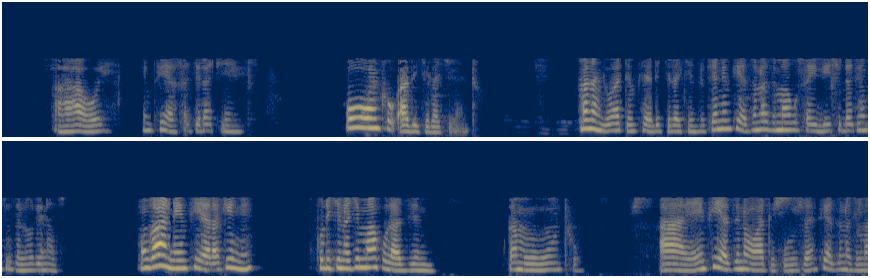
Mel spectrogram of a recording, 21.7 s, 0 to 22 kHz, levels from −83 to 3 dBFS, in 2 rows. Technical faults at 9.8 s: AAC compression

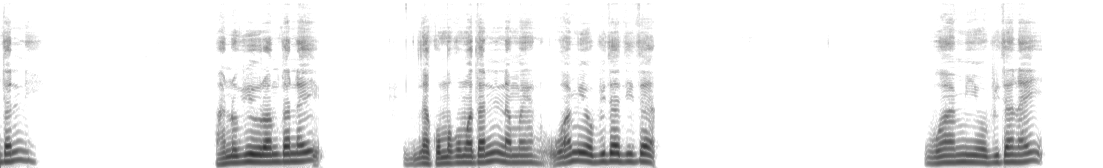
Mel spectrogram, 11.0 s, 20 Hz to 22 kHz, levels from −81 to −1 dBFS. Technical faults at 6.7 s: none

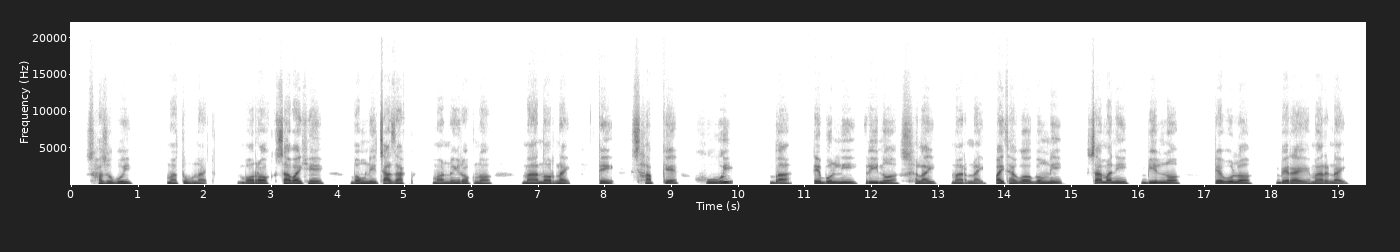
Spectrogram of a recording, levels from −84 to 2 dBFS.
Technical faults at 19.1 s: none

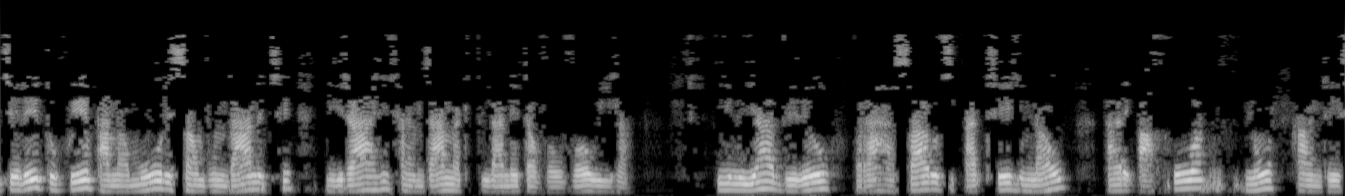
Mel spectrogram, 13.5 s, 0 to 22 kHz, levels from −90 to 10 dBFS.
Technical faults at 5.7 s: MP3 compression

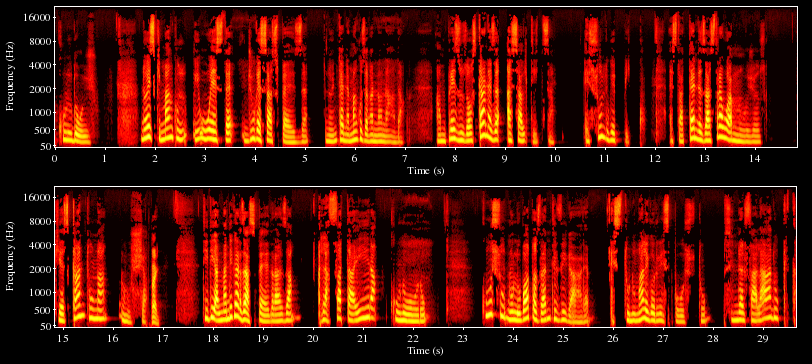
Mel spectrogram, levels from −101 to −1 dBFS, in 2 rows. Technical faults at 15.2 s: MP3 compression; pre-echo

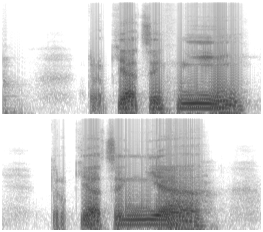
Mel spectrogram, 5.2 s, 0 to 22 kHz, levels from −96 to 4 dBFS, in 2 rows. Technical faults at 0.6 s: buffer tearing

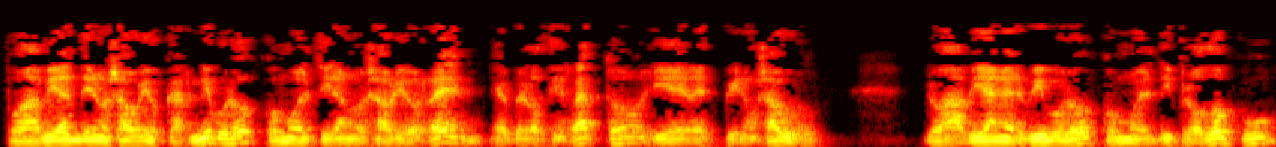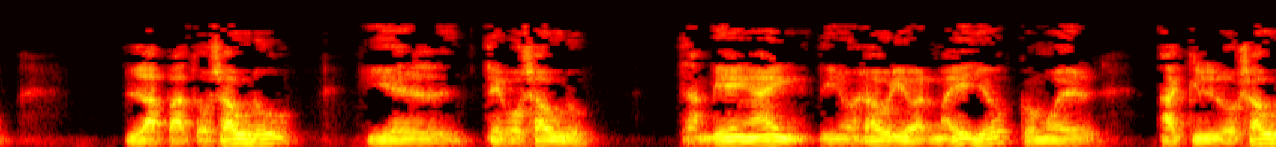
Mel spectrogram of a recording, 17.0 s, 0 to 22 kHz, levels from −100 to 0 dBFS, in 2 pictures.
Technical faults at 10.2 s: low-bitrate audio saved at a high bitrate

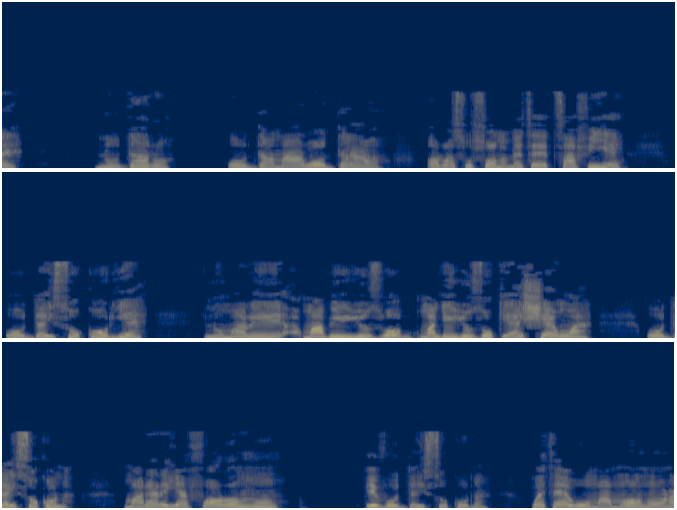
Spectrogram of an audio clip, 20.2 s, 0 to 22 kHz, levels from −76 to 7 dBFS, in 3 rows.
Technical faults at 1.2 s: WMA compression; pre-echo

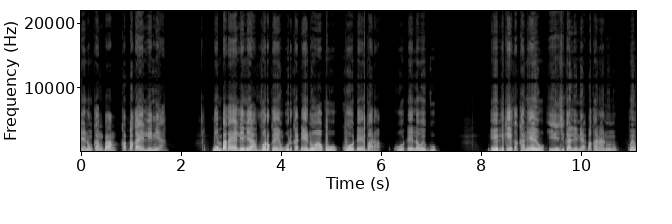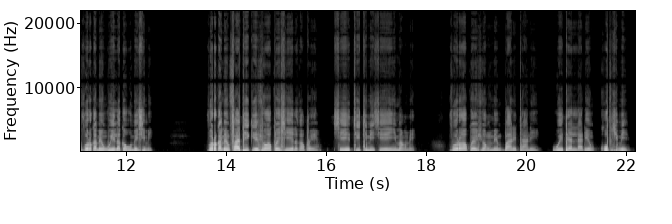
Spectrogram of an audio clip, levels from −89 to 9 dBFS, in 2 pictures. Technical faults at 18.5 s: imaging from linear upsampling

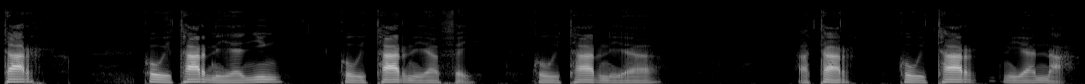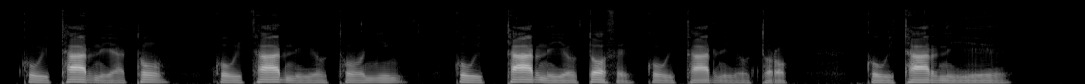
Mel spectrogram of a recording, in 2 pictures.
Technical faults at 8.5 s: none

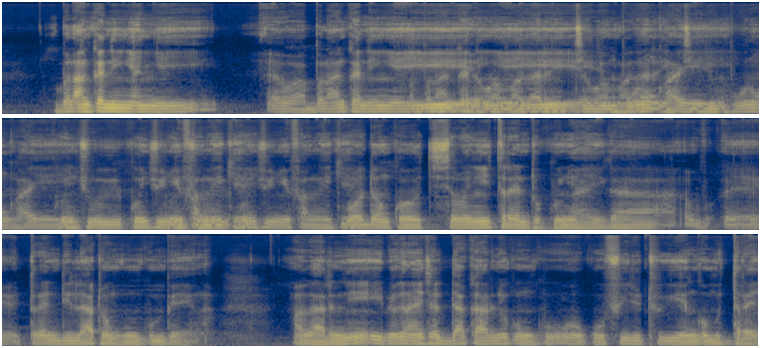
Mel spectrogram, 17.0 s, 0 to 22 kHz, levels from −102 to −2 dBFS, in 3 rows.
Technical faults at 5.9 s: doubled audio track

